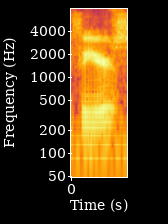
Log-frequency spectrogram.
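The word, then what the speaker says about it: Fiers: It says, Mike Fears, F-I-E-R-S, I think it's how you pronounce it, Mike Fears. That's how I've been hearing it anyway, and that's what we're going to go with.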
